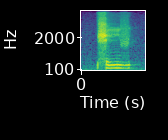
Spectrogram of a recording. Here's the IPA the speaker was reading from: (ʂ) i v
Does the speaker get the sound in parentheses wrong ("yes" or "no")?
no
